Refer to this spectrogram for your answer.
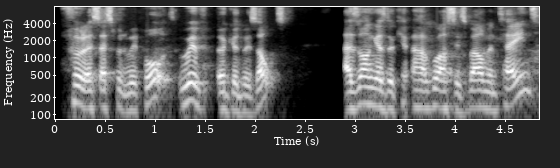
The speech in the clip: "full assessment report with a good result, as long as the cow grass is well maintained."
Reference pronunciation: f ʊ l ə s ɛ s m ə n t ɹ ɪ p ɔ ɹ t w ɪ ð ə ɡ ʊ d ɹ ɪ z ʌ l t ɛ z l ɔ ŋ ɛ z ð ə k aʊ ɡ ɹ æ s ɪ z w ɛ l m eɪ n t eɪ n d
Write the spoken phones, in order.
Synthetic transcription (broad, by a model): f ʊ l ə s ɛ s m ə n t ɹ ɪ p ɔ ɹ t w ɪ ð ə ɡ ʊ d ɹ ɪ z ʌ l t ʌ z l ɔ ŋ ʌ z ð ə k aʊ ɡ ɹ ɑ s ɪ z w ɛ l m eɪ n t eɪ n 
